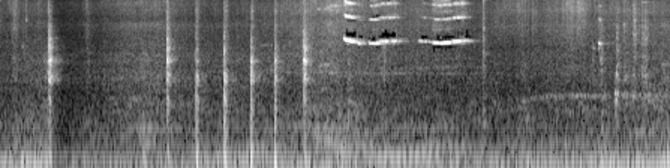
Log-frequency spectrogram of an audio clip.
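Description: Knife chopping cooked pork on a thick wooden chopping block: about seven sharp chops at uneven spacing over the first four seconds. Two short high-pitched squeaks follow a little past halfway, over a steady low hum.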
